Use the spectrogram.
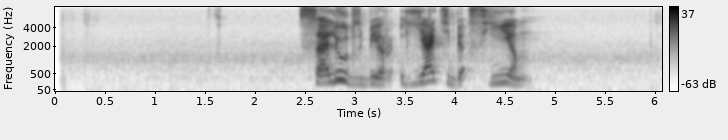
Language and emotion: Russian, angry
